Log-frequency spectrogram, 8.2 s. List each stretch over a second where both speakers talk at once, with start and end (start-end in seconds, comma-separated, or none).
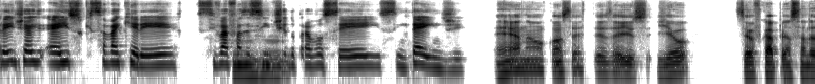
none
